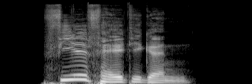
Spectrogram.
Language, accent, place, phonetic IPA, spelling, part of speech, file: German, Germany, Berlin, [ˈfiːlˌfɛltɪɡn̩], vielfältigen, adjective, De-vielfältigen.ogg
- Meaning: inflection of vielfältig: 1. strong genitive masculine/neuter singular 2. weak/mixed genitive/dative all-gender singular 3. strong/weak/mixed accusative masculine singular 4. strong dative plural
